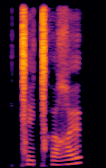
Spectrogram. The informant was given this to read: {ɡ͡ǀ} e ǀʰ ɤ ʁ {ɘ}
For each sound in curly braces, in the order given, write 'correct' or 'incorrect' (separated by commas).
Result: incorrect, correct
